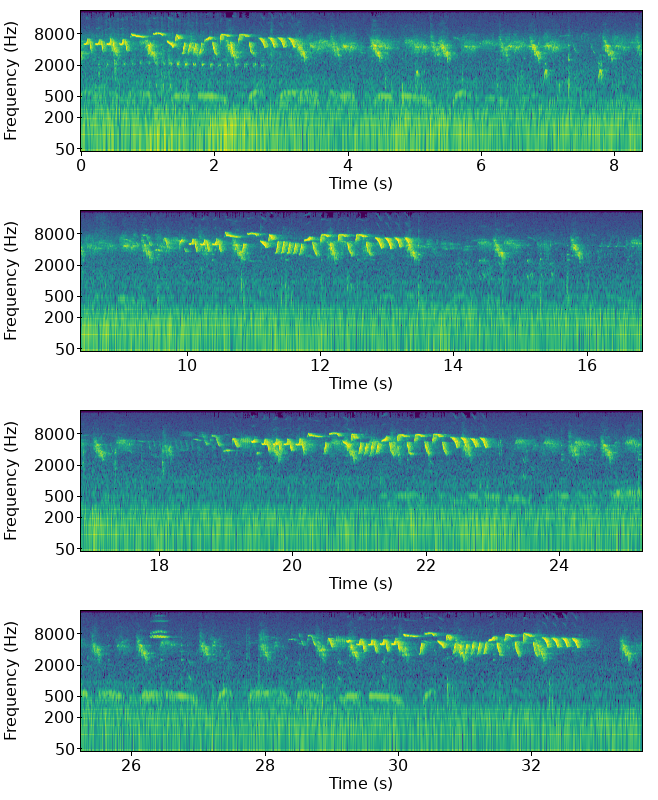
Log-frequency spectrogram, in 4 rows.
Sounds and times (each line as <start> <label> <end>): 0.0 wood pigeon 9.8
0.0 collared dove 16.2
0.0 blackbird 33.6
0.0 house sparrow 33.6
21.5 collared dove 30.9
22.7 wood pigeon 30.8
